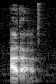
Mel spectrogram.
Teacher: qaf is pronounced in different ways in different dialects, or like accents. In urban Arabic, it's pronounced as a hamza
